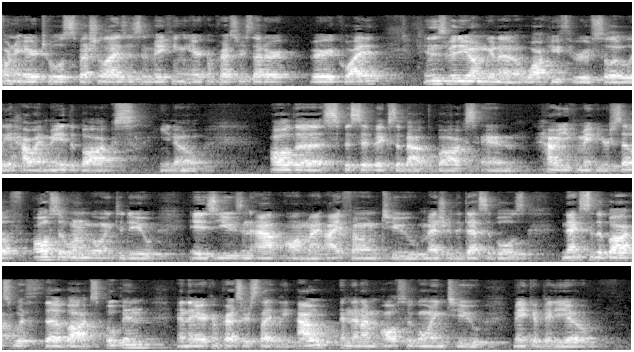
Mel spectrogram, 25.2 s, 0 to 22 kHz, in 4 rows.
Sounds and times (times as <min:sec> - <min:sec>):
Speech: 0:00.0 - 0:08.4, 0:09.0 - 0:24.9.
